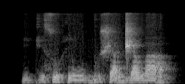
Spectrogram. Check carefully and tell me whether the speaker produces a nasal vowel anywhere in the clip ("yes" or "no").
yes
